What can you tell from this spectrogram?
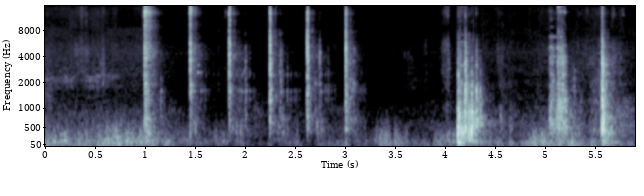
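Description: Metal clicks and knocks from a Woods BK-7500 backhoe's hydraulic boom cylinder being worked apart in a bench vise. There is a quick run of six sharp clicks, about two or three a second, then three louder, longer knocks near the end.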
